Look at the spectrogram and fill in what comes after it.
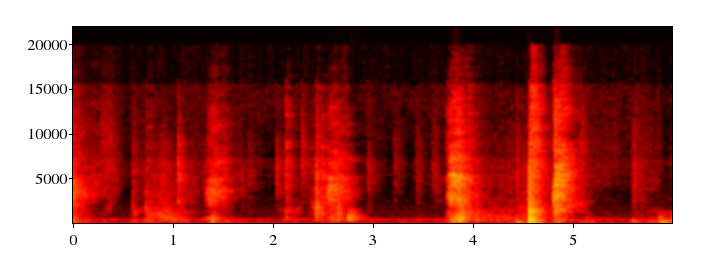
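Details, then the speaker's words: Small pet dog gives a few quick, sharp nasal sneezes amid kitchen clatter while food is being served in a small room; sneeze. "my little doggy sneezing. That's what that sound was that you heard there."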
